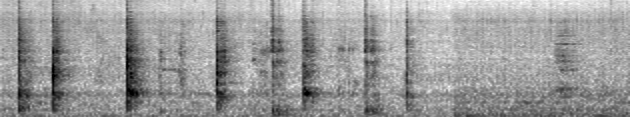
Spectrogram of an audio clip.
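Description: A spoon scrapes and stirs bottle gourd with boiled chana dal in a pan, about eight sharp, evenly spaced scrapes over a faint sizzle, close and clear with no talking.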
